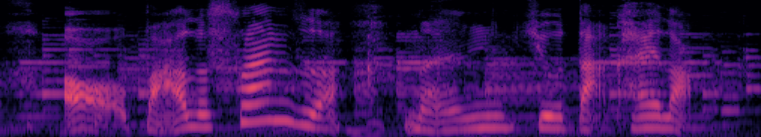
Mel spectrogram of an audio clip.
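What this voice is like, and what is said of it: Wolf faking grandma's gruff voice. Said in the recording (Chinese): “姥姥声音，忽然变得这么粗 ... 大灰狼。装着姥姥的声音说”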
